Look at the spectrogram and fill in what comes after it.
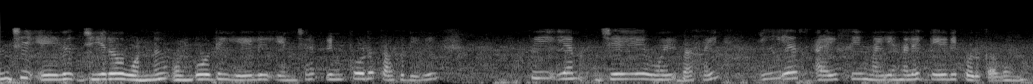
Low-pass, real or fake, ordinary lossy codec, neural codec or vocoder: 5.4 kHz; fake; AAC, 48 kbps; codec, 16 kHz in and 24 kHz out, 1.1 kbps, FireRedTTS-2 codec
